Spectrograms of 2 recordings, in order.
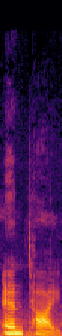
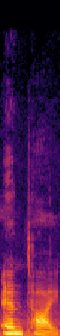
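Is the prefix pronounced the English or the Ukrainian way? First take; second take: English; English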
